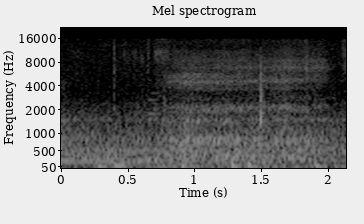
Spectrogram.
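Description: Quiet room with a soft breath, and a faint tick about one and a half seconds in as a multimeter probe tip touches the circuit board.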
